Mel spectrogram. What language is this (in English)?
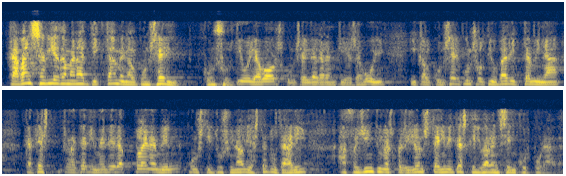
Catalan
